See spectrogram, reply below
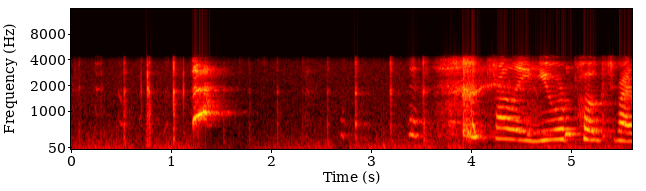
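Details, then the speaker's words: Young woman with hiccups: several abrupt hiccup sounds, then nearby voices and laughter, with a remark about someone having hiccups. "somebody's got the case of the hiccups why are you still recording whoa"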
